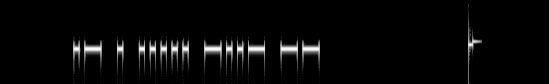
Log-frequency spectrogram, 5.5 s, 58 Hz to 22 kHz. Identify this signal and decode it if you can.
Morse code, heard as a keyed tone, about 22 wpm, 700 Hz. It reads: AE5XM
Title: USA Call Signs - 5 Characters - 4x Character Spacing - 22wpm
